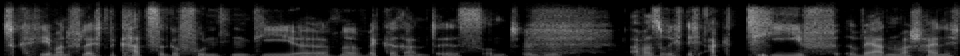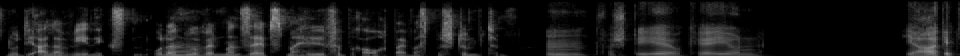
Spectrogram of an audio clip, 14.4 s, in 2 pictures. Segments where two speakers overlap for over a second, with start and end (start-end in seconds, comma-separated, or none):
none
